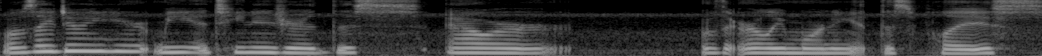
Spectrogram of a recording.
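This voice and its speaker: Amid noticeable background noise, a woman speaks at a fairly slow pace in a fairly high pitch, with ordinary pitch variation and long, frequent pauses. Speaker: let's play gamer. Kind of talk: reading in-game dialogue aloud.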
